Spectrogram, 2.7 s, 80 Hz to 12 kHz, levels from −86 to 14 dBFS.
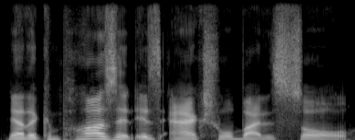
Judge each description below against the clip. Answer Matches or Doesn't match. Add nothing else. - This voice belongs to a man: Matches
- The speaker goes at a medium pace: Matches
